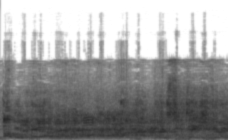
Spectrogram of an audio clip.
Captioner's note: laughs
